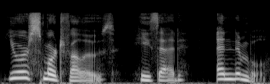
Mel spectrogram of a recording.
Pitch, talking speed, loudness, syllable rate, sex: 220 Hz, 175 wpm, -18 LUFS, 4.9 syllables/s, female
